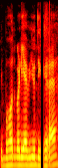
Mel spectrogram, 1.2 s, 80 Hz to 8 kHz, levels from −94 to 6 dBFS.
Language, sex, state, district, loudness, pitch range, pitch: Hindi, male, Uttarakhand, Uttarkashi, -18 LUFS, 135-140 Hz, 135 Hz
